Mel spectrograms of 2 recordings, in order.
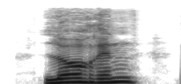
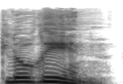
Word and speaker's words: Loren: Loren, nicht Loren. Betonung auf der ersten Silbe. Darauf legt sie Wert.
